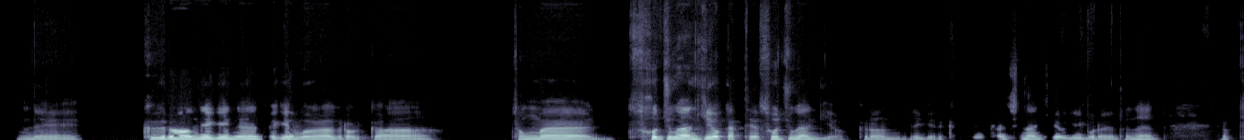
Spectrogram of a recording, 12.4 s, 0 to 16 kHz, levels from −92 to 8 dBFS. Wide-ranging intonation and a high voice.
No: wide, 6.0 semitones; low, 100 Hz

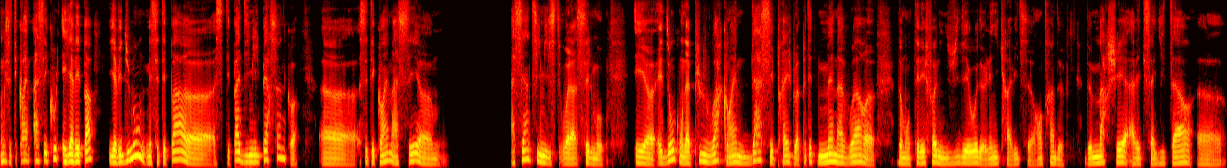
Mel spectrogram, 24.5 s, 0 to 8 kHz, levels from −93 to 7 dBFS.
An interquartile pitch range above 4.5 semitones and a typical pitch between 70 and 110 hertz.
Yes: average, 5.1 semitones; low, 105 Hz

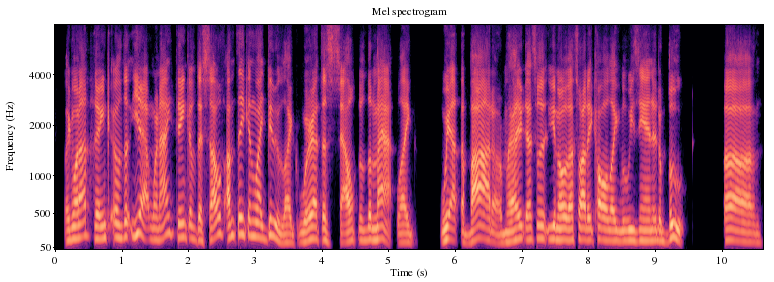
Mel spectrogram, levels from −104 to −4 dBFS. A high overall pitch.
No: medium, 150 Hz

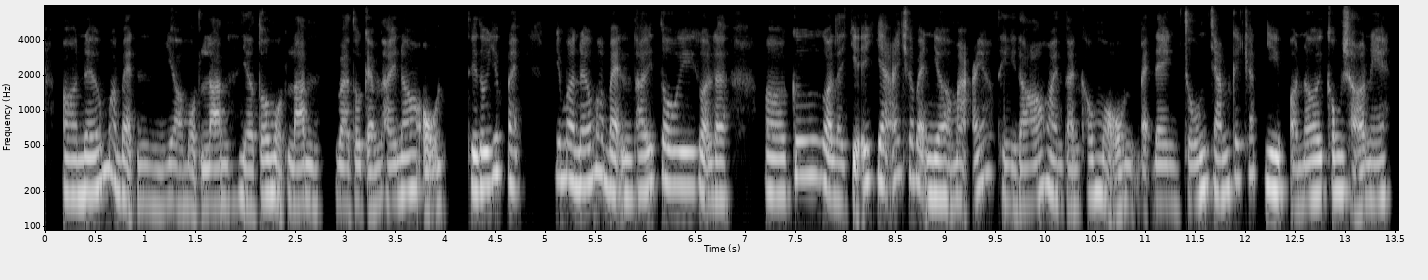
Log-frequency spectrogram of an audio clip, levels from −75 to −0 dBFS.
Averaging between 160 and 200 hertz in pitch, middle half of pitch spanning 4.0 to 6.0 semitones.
Yes: high, 190 Hz; average, 4.4 semitones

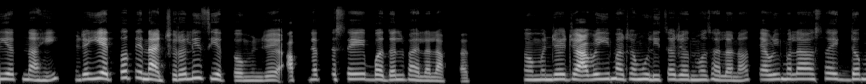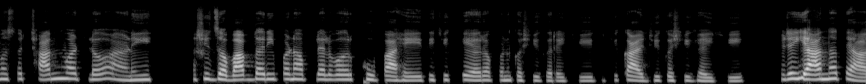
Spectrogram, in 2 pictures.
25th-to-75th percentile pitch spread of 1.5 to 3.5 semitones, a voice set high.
No: average, 4.2 semitones; high, 220 Hz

